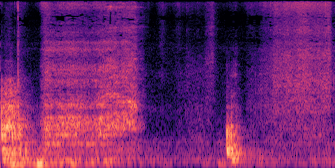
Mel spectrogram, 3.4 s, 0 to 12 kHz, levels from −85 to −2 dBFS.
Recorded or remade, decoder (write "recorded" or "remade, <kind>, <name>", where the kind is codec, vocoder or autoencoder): recorded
